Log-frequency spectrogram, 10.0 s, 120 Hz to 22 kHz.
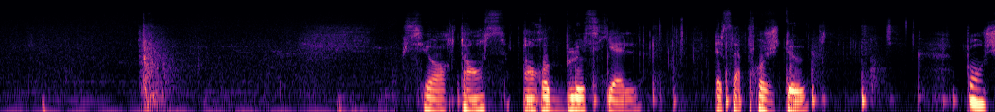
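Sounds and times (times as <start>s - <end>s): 
steady low electrical hum: 0.0s - 9.9s
living room door opening: 1.4s - 2.4s
speech: 4.1s - 6.5s, 7.2s - 8.3s, 9.7s - 9.9s.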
